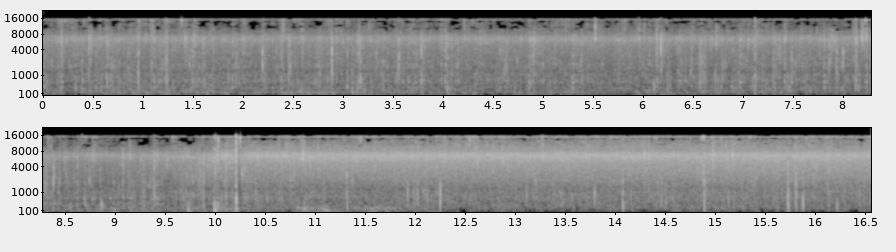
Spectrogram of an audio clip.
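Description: Light rain falling, a steady patter of many small drops; about ten seconds in it grows a little louder and hissier.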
